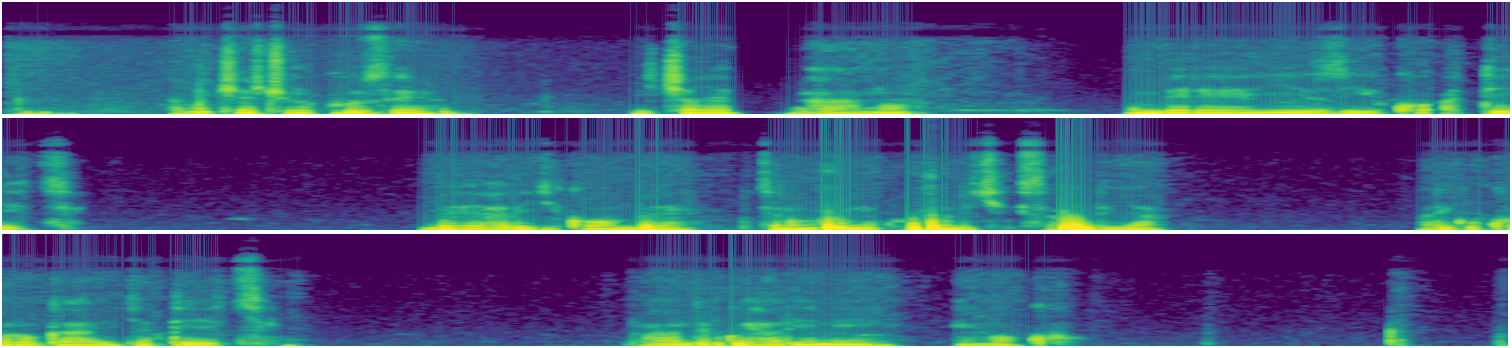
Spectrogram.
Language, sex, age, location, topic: Kinyarwanda, male, 25-35, Kigali, health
